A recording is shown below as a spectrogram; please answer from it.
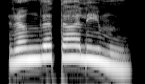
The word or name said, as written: ರಂಗತಾಲೀಮು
